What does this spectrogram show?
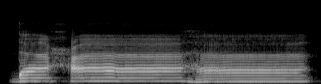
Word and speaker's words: دَحَاهَا: Orada ha ile ha'yı telaffuz ederken aynı miktarda uzatıyoruz ikisini de. Hem de aynı fetha tonuyla uzatıyoruz. Ha'yı kalın okumuyoruz. Ha ha yanlış bir ifade. Da ha ha şeklinde ikisini de ince hem de aynı miktarda uzatarak okuyoruz. Bir daha okuyorum.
